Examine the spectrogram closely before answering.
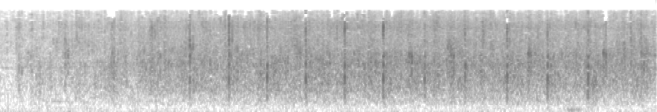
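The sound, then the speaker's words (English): An audience applauds the volunteers who ran a dunk tank, a steady rain of many hands clapping at an even level throughout, fairly quiet, with no talking over it. “please stand up and take a round of applause”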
